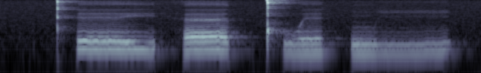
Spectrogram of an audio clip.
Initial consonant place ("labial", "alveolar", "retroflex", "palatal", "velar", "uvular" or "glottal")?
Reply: velar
